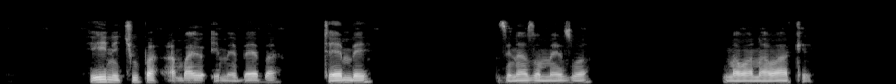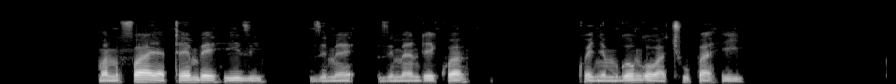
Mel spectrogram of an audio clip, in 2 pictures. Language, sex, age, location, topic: Swahili, male, 25-35, Kisumu, health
